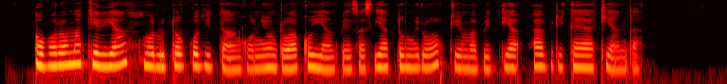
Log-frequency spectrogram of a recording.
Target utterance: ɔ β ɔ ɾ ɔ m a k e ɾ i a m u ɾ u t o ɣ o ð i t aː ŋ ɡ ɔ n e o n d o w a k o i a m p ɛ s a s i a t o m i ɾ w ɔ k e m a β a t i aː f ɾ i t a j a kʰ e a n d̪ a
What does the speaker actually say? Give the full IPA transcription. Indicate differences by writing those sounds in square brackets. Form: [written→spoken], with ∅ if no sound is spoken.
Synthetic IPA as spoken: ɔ β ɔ ɾ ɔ m a k e ɾ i a m [u→o] ɾ u t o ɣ o ð i t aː ŋ ɡ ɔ n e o n d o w a k o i a m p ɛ s a s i a t o m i ɾ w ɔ k e m a β [a→e] t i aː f ɾ i [t→k] a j a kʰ e a n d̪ a

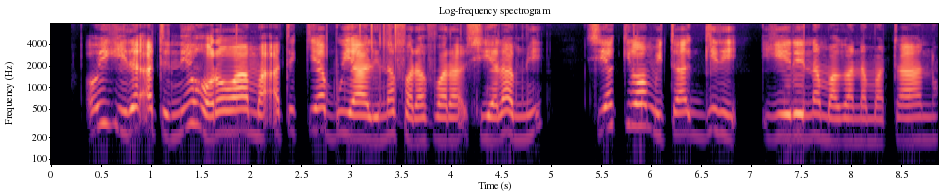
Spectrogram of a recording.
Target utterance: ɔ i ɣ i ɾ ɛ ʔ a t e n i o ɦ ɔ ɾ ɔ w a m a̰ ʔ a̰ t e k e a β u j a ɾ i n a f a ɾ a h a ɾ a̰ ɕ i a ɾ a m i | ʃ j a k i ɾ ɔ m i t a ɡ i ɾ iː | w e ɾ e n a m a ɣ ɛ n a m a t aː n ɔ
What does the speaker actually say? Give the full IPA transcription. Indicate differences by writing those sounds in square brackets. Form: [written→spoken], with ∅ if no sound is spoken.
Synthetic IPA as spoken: ɔ i ɣ i ɾ ɛ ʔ a t e n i o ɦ ɔ ɾ ɔ w a m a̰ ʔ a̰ t e k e a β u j a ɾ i n a f a ɾ a [h→f] a ɾ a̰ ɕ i a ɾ a m i | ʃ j a k i ɾ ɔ m i t a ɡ i ɾ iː | [w→ɣ] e ɾ e n a m a ɣ [ɛ→a] n a m a t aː n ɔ

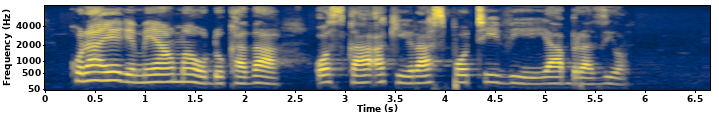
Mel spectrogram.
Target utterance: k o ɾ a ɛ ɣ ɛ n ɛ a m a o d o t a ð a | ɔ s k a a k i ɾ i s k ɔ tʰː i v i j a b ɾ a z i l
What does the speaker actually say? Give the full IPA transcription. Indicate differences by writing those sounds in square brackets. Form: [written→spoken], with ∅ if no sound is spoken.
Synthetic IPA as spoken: k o ɾ a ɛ ɣ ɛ [n→m] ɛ a m a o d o [t→k] a ð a | ɔ s k a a k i ɾ [i→a] s [k→p] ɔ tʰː i v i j a b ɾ a z i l

